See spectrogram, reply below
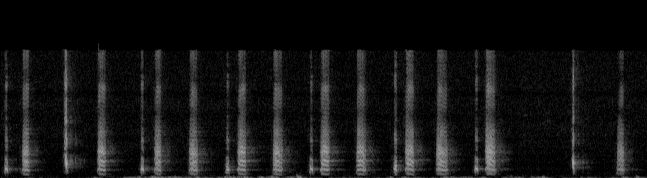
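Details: Wild red-legged partridge (Alectoris rufa) visiting a farm's chicken enclosure gives harsh, rapid chuck-chuck notes, about a dozen in quick irregular succession, over a low rumble of background noise.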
